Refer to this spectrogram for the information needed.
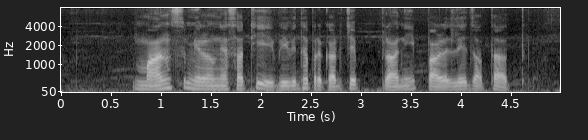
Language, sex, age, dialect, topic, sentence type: Marathi, male, 25-30, Northern Konkan, agriculture, statement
